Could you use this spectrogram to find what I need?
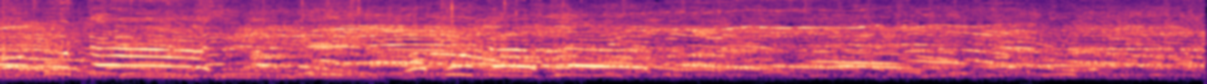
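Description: A crowd of men and women shouts and jeers loudly nearby, outdoors.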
